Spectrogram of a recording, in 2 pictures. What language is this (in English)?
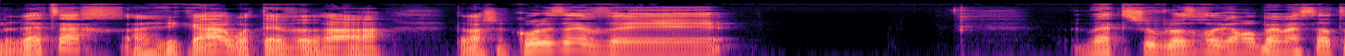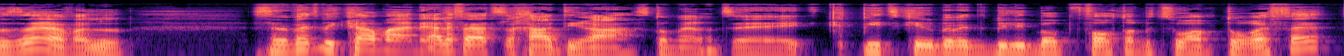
Hebrew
